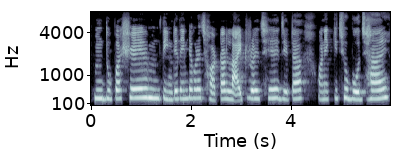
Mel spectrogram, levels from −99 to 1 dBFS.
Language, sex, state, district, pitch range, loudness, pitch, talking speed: Bengali, female, West Bengal, North 24 Parganas, 255-280 Hz, -16 LUFS, 265 Hz, 120 wpm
